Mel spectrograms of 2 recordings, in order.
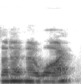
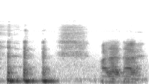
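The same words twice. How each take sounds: First: Said in the usual way. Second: Very slow, drawn-out words. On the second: Shown as a demonstration. Streamer tests speaking slower for lagging stream, very slow. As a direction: stretch each word out slowly. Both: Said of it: "maybe I should speak slower".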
